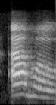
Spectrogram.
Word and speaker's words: Amo: Oh, So I got a few responses, and we'll start with the first question from, I think you pronounce it Amo, AMO. ammo, yeah. Amo, yeah, okay. So he wanted to, or she, he.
